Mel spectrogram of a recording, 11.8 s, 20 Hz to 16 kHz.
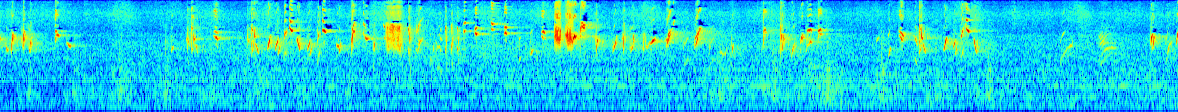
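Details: Goldfinch song recorded in Larache in 2014: a long, dense stream of bright, high twittering notes with buzzy trills and quick liquid chirps, rising and falling in energetic bursts with a few short gaps.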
